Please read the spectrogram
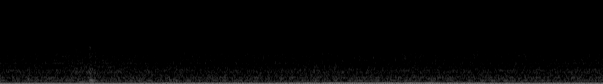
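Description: Steady low electrical mains hum over room noise, with a few faint clicks about a second in.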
